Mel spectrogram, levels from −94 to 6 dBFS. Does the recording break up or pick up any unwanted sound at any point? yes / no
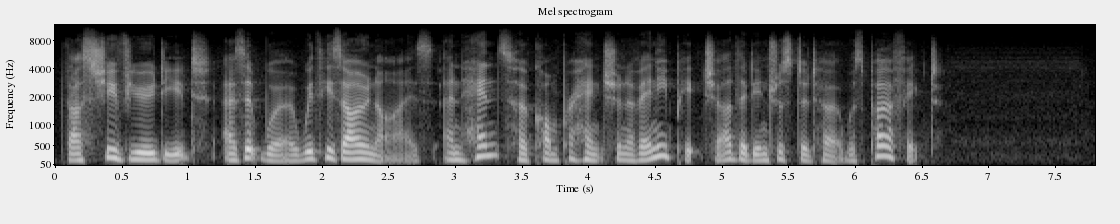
no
